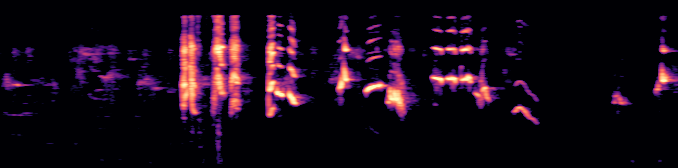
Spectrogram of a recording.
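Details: Local white-rumped shama singing a distinctive song for daily tutoring, opening with soft notes, then bursts of harsh chatter followed by clear whistled slurs, including a descending whistle, and scattered short notes.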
